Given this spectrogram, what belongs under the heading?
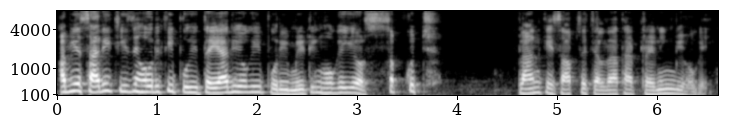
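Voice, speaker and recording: A man telling a true-crime story without a script, conversational and suspenseful, with dramatic pauses. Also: sits high, dark tone.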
